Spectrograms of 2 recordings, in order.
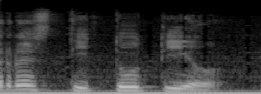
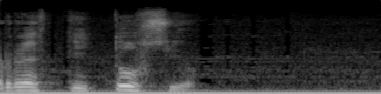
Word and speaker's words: restitutio: integrum restitución la te en latín cuando le sigue una vocal y se lee como lo hace no se dice restitutio se dice restitución bueno y el ínter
